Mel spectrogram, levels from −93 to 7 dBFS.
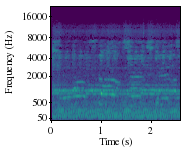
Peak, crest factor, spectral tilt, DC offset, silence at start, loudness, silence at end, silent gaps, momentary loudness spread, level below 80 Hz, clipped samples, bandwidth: -22 dBFS; 18 dB; -3 dB/octave; under 0.1%; 0 s; -39 LUFS; 0 s; none; 4 LU; -62 dBFS; under 0.1%; 15 kHz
